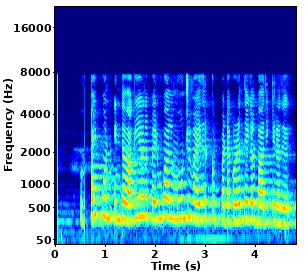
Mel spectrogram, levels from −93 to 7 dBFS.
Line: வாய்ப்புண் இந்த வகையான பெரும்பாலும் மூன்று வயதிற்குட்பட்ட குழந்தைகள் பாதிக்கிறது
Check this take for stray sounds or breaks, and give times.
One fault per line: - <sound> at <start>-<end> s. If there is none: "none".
- dropout at 0.6-0.7 s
